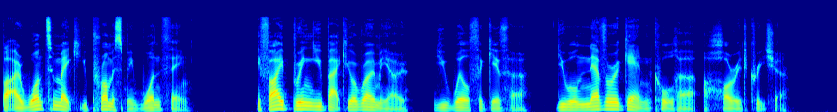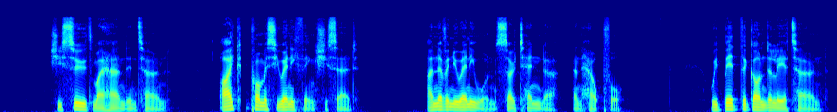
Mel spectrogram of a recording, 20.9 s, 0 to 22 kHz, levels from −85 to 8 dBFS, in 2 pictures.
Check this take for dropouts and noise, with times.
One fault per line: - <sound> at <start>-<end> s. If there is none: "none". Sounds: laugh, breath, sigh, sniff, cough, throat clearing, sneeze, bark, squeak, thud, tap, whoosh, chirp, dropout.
- dropout at 13.5-13.5 s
